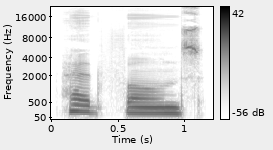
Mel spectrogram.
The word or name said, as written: headphones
